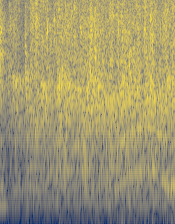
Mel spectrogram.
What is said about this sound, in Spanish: Yo no quisiera acabar esta, eh, esta reunión sin antes darle un aplauso a los chavos.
